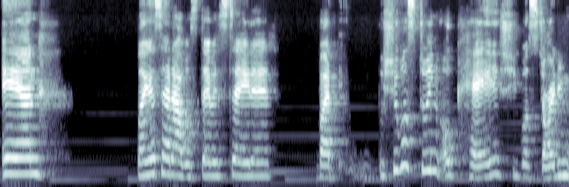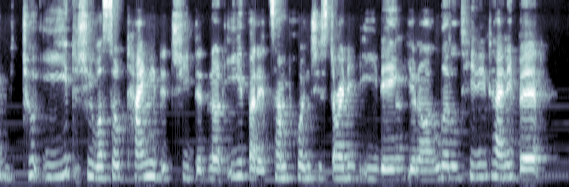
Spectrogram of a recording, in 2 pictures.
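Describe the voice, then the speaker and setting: A middle-aged woman with a German accent, a mindset coach, telling her story as an interview guest in a halting, earnest way with many restarts. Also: medium pitch, a bit bright, soft background music. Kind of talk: emotional personal storytelling interview.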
